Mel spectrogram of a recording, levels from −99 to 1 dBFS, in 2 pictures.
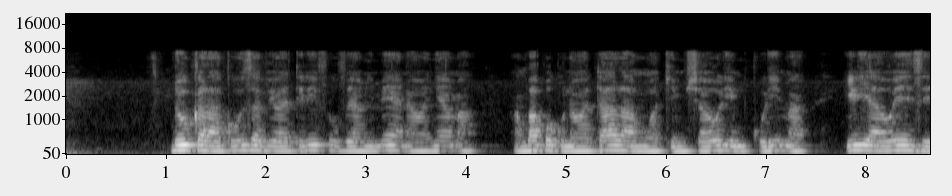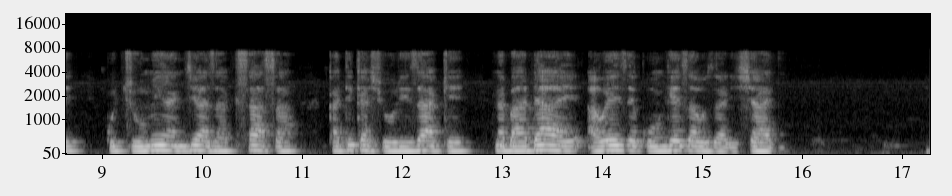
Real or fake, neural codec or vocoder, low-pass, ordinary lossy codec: real; none; 7.2 kHz; AAC, 48 kbps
